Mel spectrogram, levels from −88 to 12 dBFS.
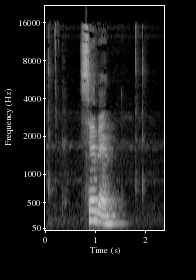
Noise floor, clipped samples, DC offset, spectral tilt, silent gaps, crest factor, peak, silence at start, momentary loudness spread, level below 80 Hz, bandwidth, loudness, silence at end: -50 dBFS; under 0.1%; under 0.1%; -3.5 dB/octave; none; 20 dB; 0 dBFS; 0.2 s; 12 LU; -62 dBFS; 17 kHz; -14 LUFS; 0.85 s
